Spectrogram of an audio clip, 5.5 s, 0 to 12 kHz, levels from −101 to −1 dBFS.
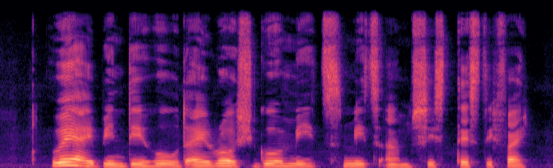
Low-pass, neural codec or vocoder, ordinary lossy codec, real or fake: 10.8 kHz; none; none; real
